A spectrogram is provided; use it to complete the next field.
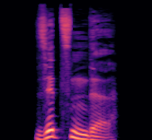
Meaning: inflection of sitzend: 1. strong/mixed nominative/accusative feminine singular 2. strong nominative/accusative plural 3. weak nominative all-gender singular 4. weak accusative feminine/neuter singular
- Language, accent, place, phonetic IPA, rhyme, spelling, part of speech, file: German, Germany, Berlin, [ˈzɪt͡sn̩də], -ɪt͡sn̩də, sitzende, adjective, De-sitzende.ogg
